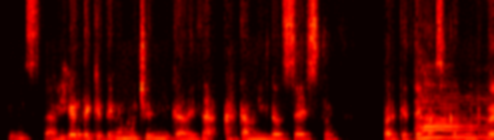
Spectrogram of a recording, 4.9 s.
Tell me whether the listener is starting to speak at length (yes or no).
no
